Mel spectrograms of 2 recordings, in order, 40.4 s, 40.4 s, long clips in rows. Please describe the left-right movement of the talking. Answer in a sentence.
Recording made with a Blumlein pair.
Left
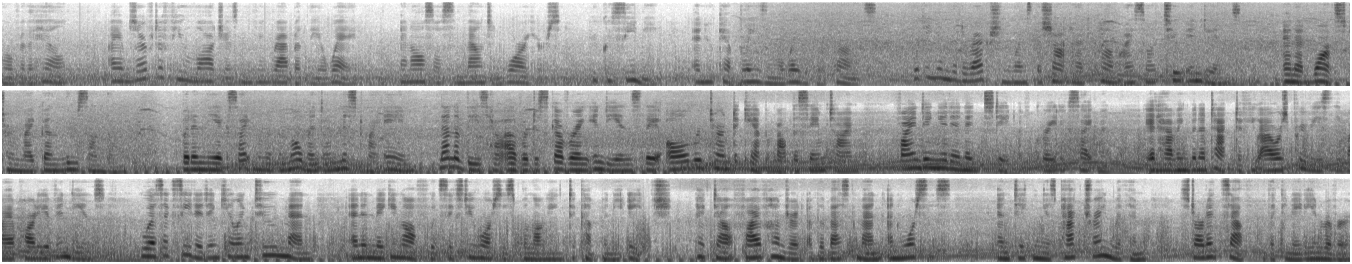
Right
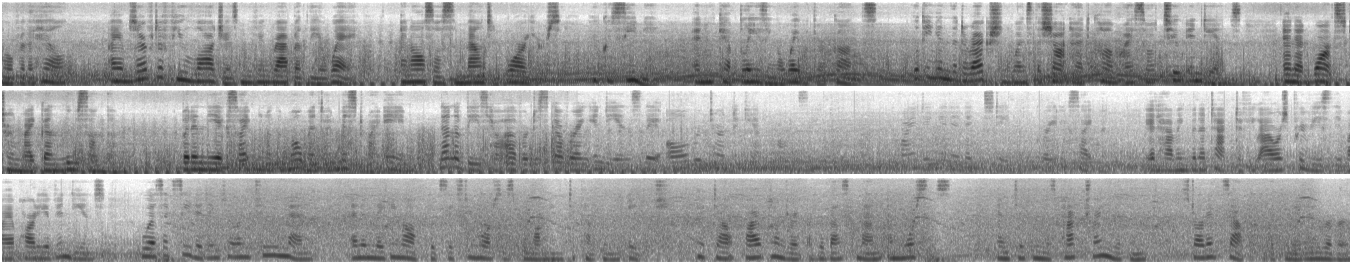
You can hear the talking travel towards the left.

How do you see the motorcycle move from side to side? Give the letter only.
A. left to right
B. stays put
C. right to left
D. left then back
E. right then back
C.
